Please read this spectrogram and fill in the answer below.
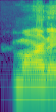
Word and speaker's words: Camarda: You were retweeting a lot of Charlie, is it pronounced Camarda? Camarda, yes.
